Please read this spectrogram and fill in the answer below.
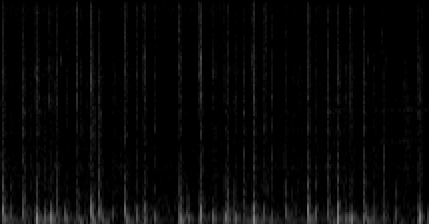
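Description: Typing on a computer keyboard: a quick, irregular run of key clicks with low thumps as the keys bottom out.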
